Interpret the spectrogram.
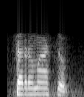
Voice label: "termasuk", bahasa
